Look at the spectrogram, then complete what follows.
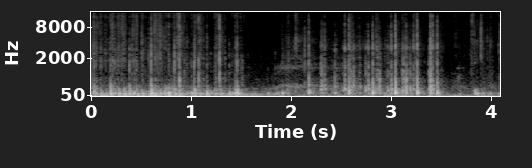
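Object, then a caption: Plastic glue bottle with paper label. Fingernails scratch the paper label of a medium white plastic glue bottle with an orange cap, held close to the microphone and near the mouth. Dense, irregular scratchy rustles sound muffled and low, with almost no bright content. The scratching is louder for the first second and a half, then continues more softly.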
